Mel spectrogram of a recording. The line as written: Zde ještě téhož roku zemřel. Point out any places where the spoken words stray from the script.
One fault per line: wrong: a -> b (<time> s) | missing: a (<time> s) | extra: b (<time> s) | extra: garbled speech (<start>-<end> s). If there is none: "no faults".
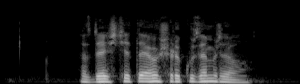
no faults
